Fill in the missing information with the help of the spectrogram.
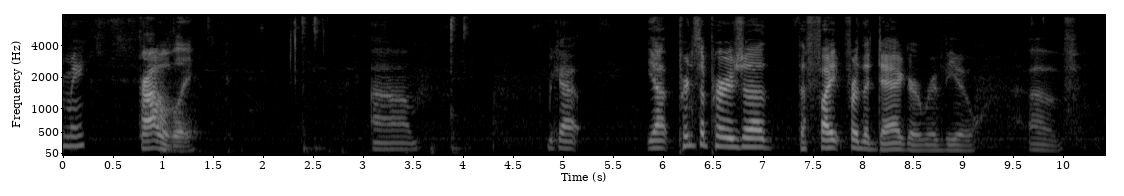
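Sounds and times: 
speech: 0.0 - 1.4, 3.1 - 3.7, 4.8 - 5.2, 5.8 - 10.2
keyboard typing a search on a computer: 1.5 - 3.0, 3.7 - 4.2.

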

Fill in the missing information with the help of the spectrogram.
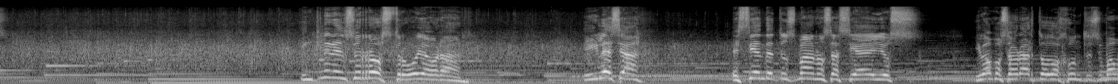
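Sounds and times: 
audience applause: 0.0 - 8.8
speech: 3.0 - 4.8, 5.8 - 6.6, 7.3 - 9.2, 9.8 - 11.1.

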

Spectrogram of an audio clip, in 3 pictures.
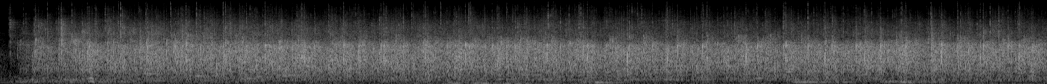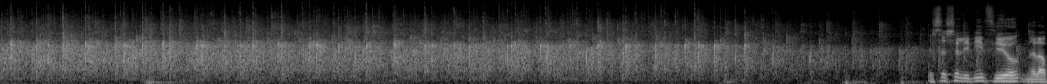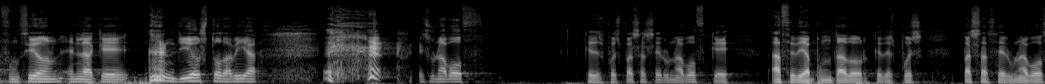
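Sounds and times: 
audience applause: 0.0 - 21.0
speech: 19.8 - 24.4, 25.2 - 25.8, 26.8 - 31.3.

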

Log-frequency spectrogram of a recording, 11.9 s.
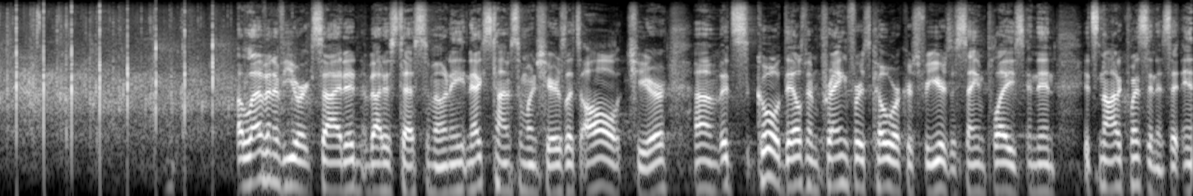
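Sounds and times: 
audience applause: 0.0 - 3.2
speech: 2.4 - 11.9.

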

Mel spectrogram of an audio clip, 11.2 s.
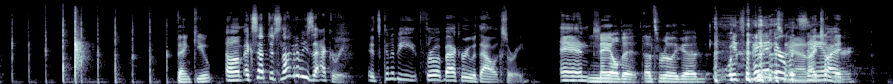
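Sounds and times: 
studio audience clapping: 0.0 - 2.4
speech: 2.2 - 10.8
laughter: 8.9 - 10.6.

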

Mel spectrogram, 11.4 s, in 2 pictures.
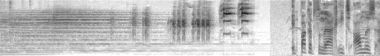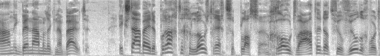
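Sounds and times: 
great reed warbler singing: 2.0 - 4.5
speech: 4.4 - 11.3.

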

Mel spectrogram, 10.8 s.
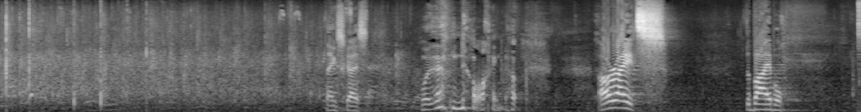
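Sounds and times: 
audience round of applause: 0.0 - 5.4
speech: 4.1 - 6.8, 7.5 - 8.4, 9.4 - 10.0.

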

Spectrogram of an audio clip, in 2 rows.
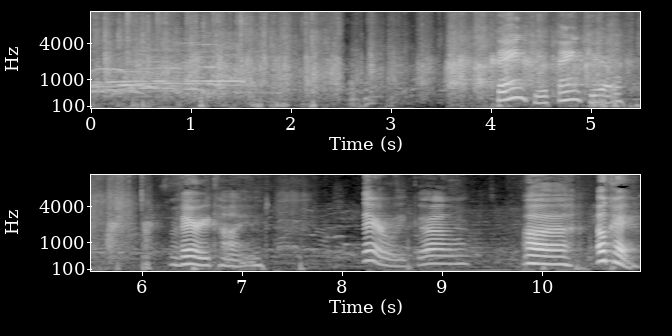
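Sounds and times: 
audience applause welcoming a speaker at a Nerd Nite talk evening: 0.0 - 6.0
speech: 4.0 - 5.5, 6.3 - 7.3, 8.2 - 10.9.

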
